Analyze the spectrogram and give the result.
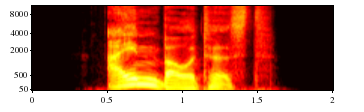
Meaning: inflection of einbauen: 1. second-person singular dependent preterite 2. second-person singular dependent subjunctive II
- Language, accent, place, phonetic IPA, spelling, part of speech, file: German, Germany, Berlin, [ˈaɪ̯nˌbaʊ̯təst], einbautest, verb, De-einbautest.ogg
